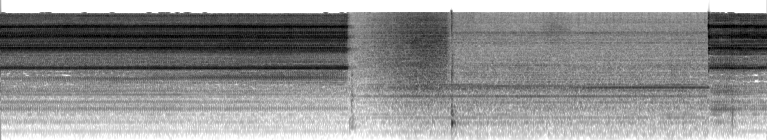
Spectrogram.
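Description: Steady high hiss and whistle of compressed air escaping from the sharpening fixture's air bearing. It cuts off a little past the middle and comes back near the end, over the steady hum of the grinding wheel's motor. A single click sounds during the pause.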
